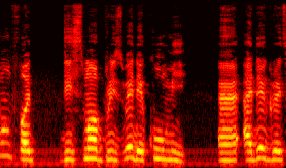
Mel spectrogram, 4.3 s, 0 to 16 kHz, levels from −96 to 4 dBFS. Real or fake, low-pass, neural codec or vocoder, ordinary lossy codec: real; 14.4 kHz; none; none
